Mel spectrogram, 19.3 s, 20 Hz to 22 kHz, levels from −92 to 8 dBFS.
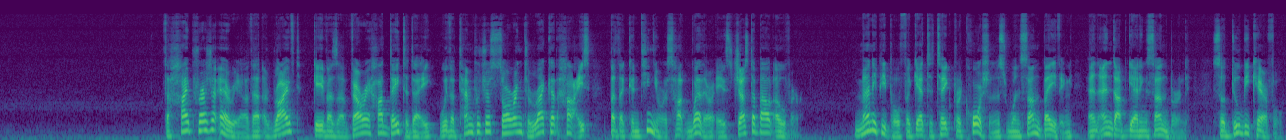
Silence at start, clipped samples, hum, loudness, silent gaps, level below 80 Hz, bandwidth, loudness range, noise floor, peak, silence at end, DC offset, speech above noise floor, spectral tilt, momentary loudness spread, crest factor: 2.45 s; under 0.1%; none; -23 LUFS; none; -48 dBFS; 15.5 kHz; 2 LU; -57 dBFS; -4 dBFS; 0.05 s; under 0.1%; 34 dB; -5.5 dB/octave; 7 LU; 20 dB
